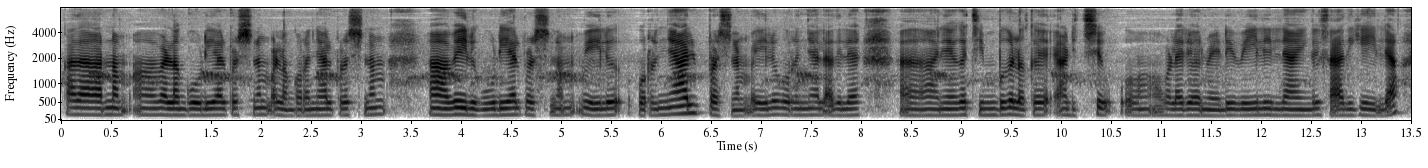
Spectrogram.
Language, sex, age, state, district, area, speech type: Malayalam, female, 45-60, Kerala, Palakkad, rural, spontaneous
